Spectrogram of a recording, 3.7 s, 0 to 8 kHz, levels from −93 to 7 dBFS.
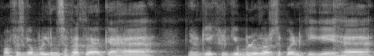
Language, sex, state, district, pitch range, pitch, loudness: Hindi, male, Jharkhand, Garhwa, 130-175 Hz, 155 Hz, -14 LUFS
